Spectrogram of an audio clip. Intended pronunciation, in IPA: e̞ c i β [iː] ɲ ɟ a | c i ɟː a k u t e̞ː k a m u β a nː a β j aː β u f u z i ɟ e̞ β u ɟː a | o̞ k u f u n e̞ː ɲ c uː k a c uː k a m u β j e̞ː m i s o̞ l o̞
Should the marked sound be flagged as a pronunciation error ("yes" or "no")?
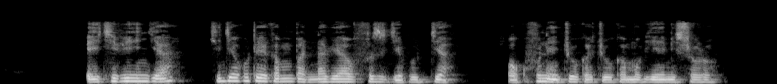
no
